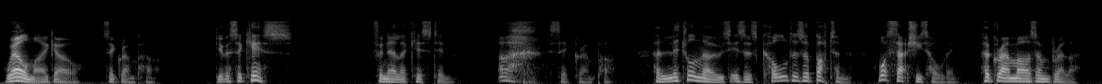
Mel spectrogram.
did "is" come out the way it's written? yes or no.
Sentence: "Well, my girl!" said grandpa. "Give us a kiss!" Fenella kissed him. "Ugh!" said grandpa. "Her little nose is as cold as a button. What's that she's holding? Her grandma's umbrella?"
yes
